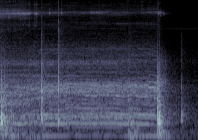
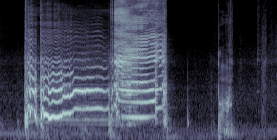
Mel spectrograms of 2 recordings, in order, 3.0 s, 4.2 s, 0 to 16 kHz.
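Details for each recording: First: BMW X1 E84 folding exterior mirror a few days after spraying oil into the gaps: smooth even motor hum about two seconds ending in a soft clunk, no squeak; the earlier squeaking is gone and the motor no longer strains. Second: BMW X1 E84 power-folding exterior mirror hinge: two loud squeals rising in pitch as the mirror swings in and out, louder after spraying silicone oil; dry, dirty hinge rubbing, later treated with graphite oil.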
